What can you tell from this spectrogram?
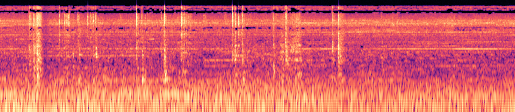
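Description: Steady low rumble of road traffic, with a few sharp clinks of steel spoons against steel bowls and sauce pots.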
